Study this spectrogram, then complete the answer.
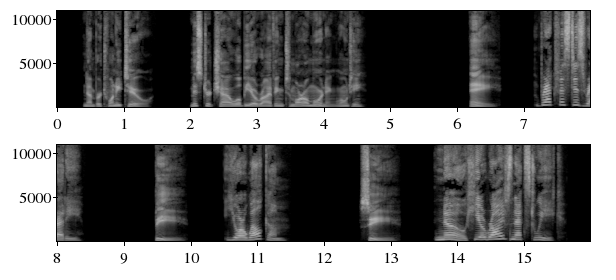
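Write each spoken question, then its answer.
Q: Mr. Chow will be arriving tomorrow morning, won't he?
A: C: No, he arrives next week.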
